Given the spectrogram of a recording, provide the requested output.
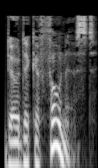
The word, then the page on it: dodecaphonist: British English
